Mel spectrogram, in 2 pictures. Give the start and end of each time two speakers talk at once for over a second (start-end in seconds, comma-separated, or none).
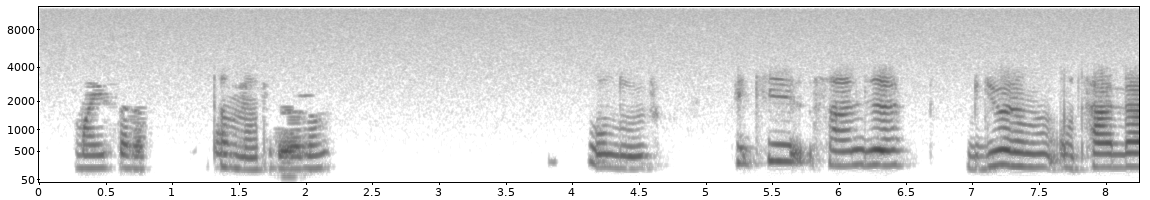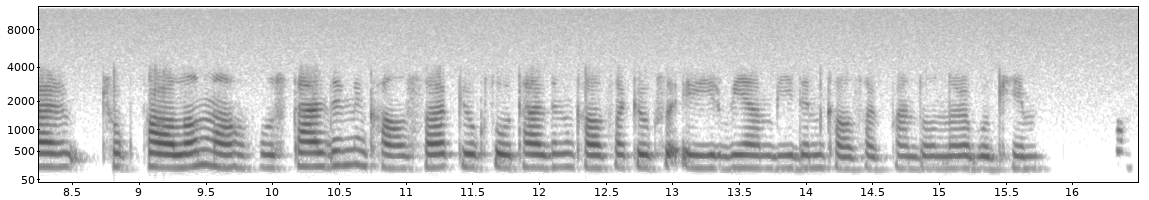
none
